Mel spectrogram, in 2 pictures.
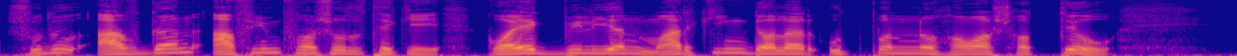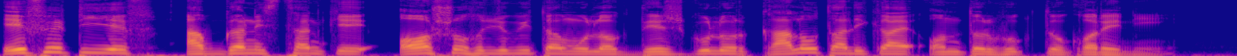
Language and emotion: Bengali, neutral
